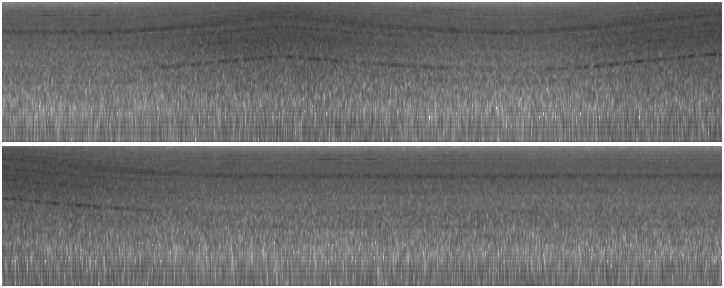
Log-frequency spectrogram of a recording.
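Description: A jet engine whines steadily, its pitch rising and falling as it swells.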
